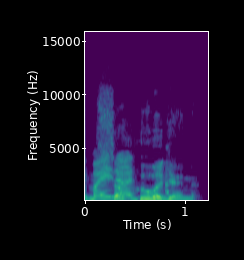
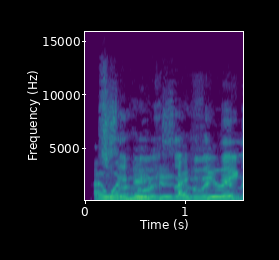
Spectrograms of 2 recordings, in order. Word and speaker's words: Sahuagin: He just said Sahuagin. – I'm going after what Mr. Matthew Murther says on the pronunciation guide on D&D Beyond and Chris Perkins, which say Sahuagin. – Sahuagin it is then.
